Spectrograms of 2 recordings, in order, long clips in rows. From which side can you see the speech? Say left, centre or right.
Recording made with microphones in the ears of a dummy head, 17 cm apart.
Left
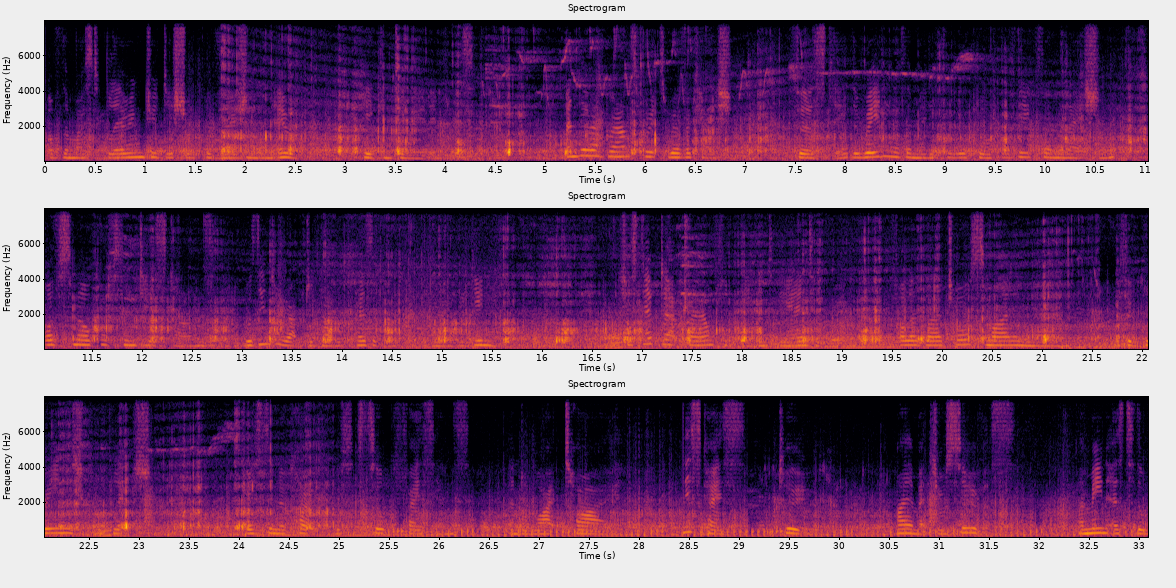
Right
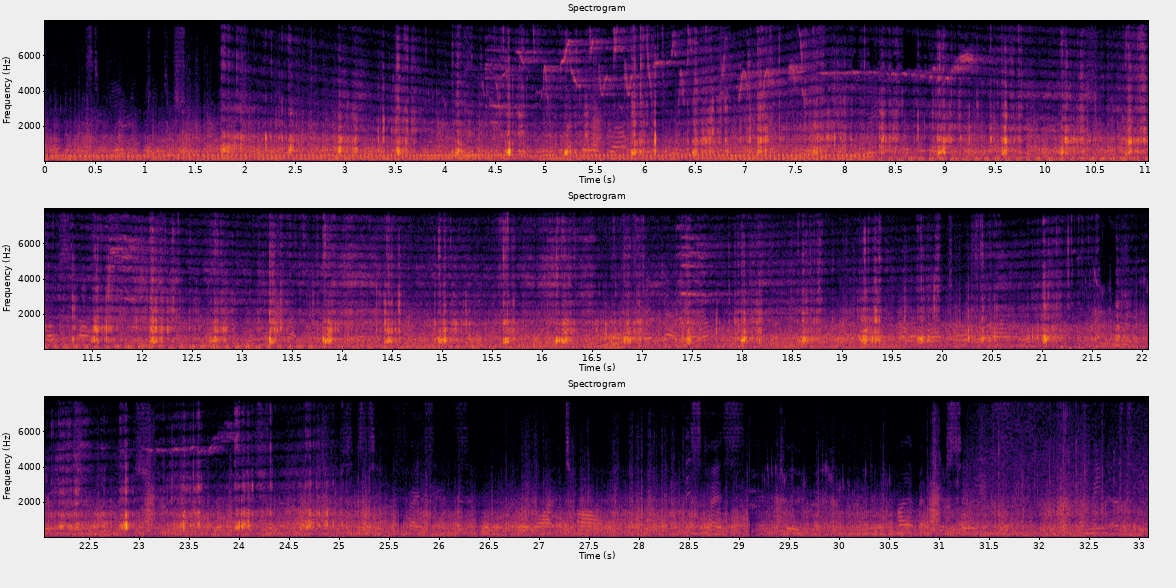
left.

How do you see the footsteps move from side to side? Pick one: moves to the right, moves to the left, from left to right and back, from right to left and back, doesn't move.
from left to right and back.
